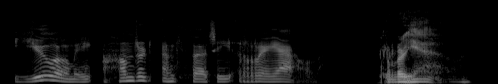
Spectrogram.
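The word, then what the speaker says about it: réal: hundred and thirty real real he pronounces the r with a mock aristocratic iir or inter isolary real is the global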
